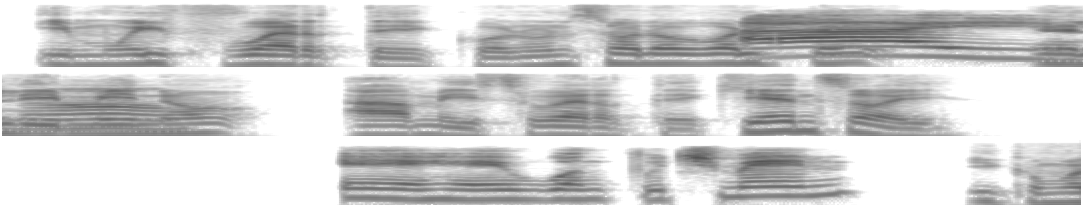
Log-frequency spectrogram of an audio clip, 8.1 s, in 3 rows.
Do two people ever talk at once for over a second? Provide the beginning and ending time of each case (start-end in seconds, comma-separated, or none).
1.8-3.2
